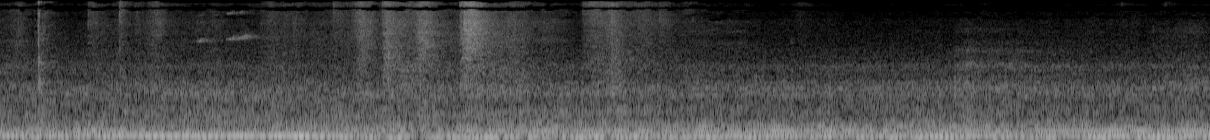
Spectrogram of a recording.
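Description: Mitsubishi traction elevator cab after a floor call: a few light clicks as the doors close, over a steady low hum. A second steady drone sets in about two seconds in as the car gets under way.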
